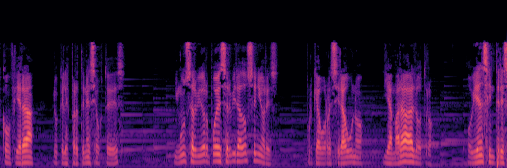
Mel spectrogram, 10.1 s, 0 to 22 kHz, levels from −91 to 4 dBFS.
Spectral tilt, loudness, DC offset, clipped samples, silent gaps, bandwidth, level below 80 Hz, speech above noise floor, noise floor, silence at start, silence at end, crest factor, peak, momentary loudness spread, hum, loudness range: -3 dB/octave; -29 LUFS; under 0.1%; under 0.1%; none; 8.2 kHz; -64 dBFS; 29 dB; -59 dBFS; 0.05 s; 0 s; 22 dB; -10 dBFS; 20 LU; none; 5 LU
